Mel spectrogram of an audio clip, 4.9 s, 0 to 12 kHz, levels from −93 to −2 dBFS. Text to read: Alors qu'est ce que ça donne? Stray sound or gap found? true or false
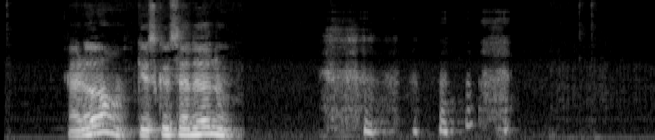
true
